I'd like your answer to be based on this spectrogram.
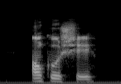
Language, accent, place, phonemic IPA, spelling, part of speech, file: French, France, Lyon, /ɑ̃.kɔ.ʃe/, encocher, verb, LL-Q150 (fra)-encocher.wav
- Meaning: 1. to notch, put a notch in 2. to nock (an arrow)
